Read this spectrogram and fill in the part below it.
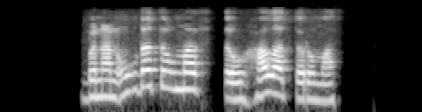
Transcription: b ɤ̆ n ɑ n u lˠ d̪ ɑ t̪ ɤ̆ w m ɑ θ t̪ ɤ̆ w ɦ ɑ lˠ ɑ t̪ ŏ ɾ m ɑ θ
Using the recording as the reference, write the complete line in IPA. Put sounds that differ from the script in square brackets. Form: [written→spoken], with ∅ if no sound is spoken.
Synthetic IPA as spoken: b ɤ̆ n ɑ n u lˠ d̪ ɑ t̪ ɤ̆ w m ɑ θ t̪ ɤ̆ w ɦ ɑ lˠ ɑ t̪ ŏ ɾ m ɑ θ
